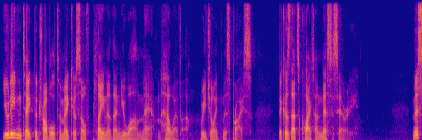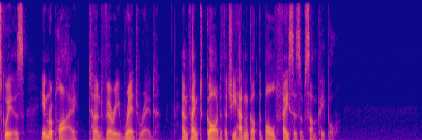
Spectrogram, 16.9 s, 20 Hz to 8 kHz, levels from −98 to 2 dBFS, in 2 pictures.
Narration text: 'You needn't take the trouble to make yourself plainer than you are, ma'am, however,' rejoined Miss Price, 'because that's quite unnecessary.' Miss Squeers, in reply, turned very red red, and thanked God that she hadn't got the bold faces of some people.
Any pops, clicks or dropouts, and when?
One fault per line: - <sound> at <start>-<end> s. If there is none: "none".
none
